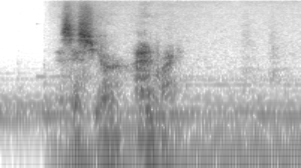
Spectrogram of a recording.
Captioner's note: voiceover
